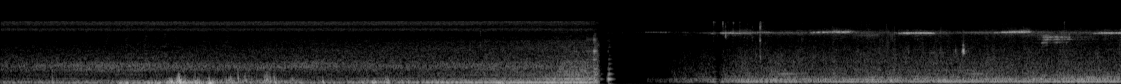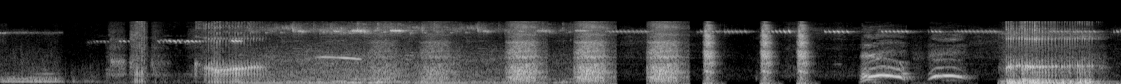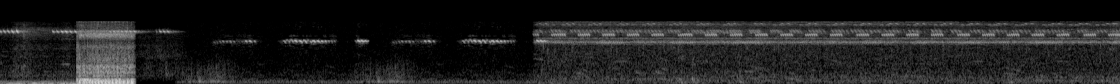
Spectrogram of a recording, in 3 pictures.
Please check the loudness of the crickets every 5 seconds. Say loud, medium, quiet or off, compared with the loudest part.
quiet, medium, loud, loud, loud, loud, loud.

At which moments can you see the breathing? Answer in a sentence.
The breathing can be heard from 12.3 to 23.8 s.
